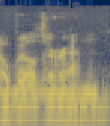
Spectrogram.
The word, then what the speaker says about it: Wilderun: Um, well, we we usually call it uh Wilderin. That's how that's how we pronounce it.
